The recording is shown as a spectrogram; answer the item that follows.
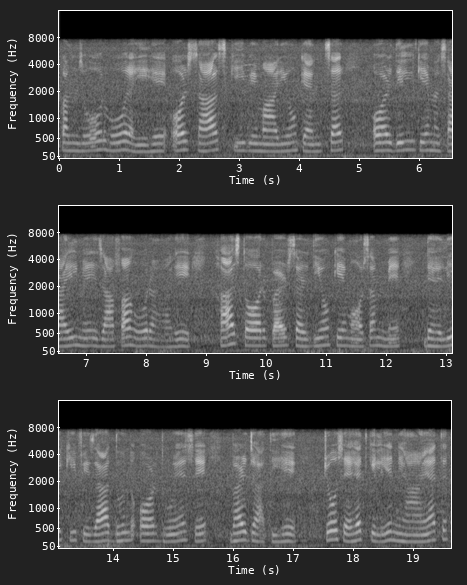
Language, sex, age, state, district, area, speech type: Urdu, female, 18-30, Delhi, North East Delhi, urban, spontaneous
